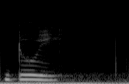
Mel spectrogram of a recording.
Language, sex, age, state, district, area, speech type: Assamese, female, 18-30, Assam, Sonitpur, rural, read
